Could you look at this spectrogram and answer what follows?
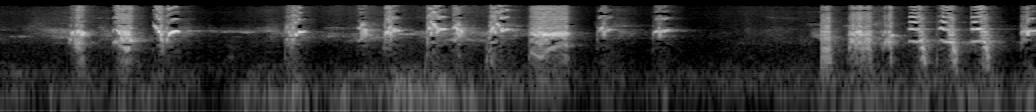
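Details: Tutor recording of a Javan myna chattering all day: clusters of clear high chirps and short whistles separated by silent gaps, with a final run of quick, evenly spaced notes.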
